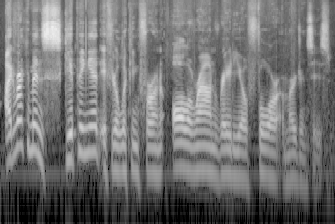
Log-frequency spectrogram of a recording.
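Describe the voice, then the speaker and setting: A man's voice: mid-range voice, big pitch swings, brisk. An American man hosting a product review, speaking to viewers in a blunt, opinionated way. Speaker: host of a radio review.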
